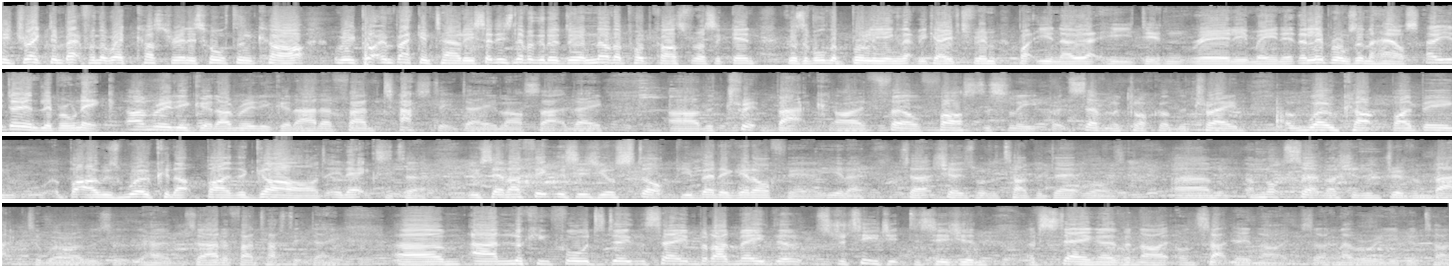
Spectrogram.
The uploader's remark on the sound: Pre-match podcast from the pub. Fans in the pub post QPR.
